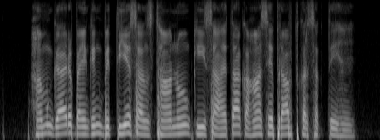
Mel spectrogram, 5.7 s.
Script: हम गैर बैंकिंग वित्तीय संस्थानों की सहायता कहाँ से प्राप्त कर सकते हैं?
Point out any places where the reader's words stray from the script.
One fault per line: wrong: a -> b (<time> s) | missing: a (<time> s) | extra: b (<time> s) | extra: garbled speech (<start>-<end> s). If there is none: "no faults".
no faults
